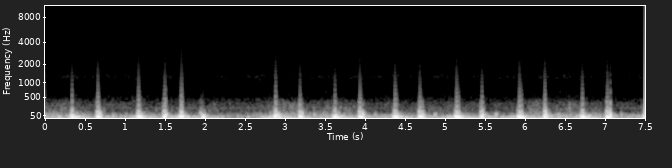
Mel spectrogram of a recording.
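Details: Irregular heartbeat (arrhythmia) sound, from someone who notes arrhythmia increases with sleep deprivation.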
